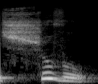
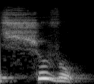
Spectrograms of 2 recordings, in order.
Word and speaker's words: chevaux: يكتب ولا ينطق. Ici, des bateaux. Des bateaux. Des bateaux. Les cheveux. Les cheveux. Les chevaux. Les chevaux.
